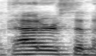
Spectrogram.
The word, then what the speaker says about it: Paterson: Or, as I read it, because there's just the one T, Paterson. – Oh, interesting. – But when people said Paterson, I was like, of course that's how you say it.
